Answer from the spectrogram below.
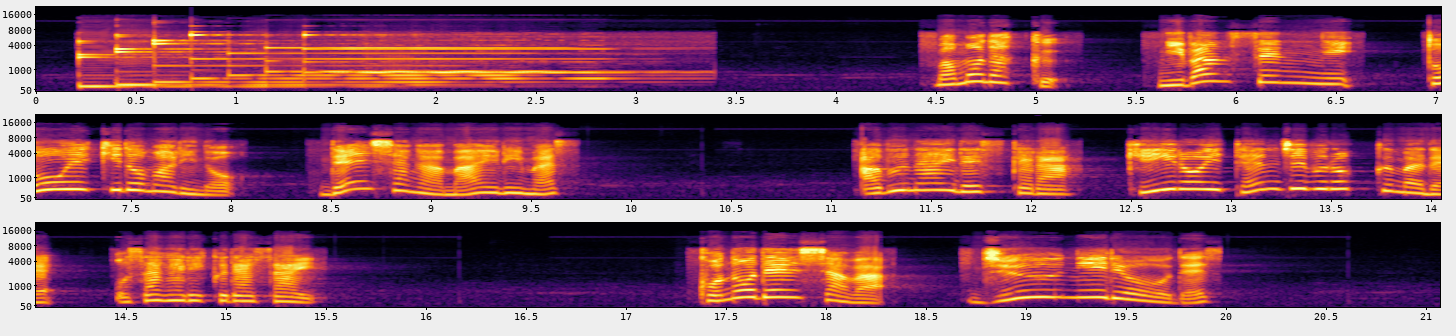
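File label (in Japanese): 接近放送, 東京駅; ２番線接近放送; 中央線（快速）; 御茶ノ水・新宿・中野・三鷹・国分寺・高尾方面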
